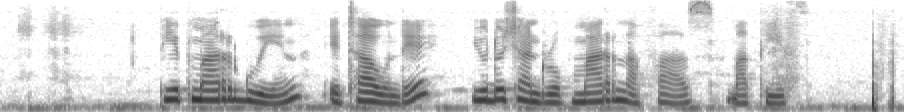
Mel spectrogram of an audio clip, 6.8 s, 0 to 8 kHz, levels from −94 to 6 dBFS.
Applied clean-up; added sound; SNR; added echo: none; none; none; none.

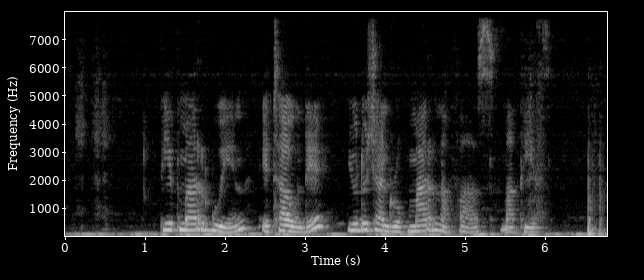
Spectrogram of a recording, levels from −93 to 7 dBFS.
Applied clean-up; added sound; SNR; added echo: none; none; none; reverberation time 0.2 s.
